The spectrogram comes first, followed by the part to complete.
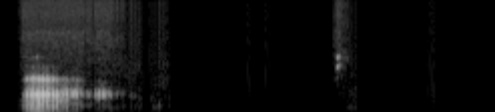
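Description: A man's brief, hesitant "uh" in the first half-second, then near silence.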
